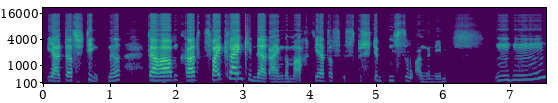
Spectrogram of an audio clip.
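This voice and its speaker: A woman hosting a let's play, chatting excitedly through her game and talking to her characters. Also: medium pitch, unhurried, no room sound, studio quality. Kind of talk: casual gameplay commentary.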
